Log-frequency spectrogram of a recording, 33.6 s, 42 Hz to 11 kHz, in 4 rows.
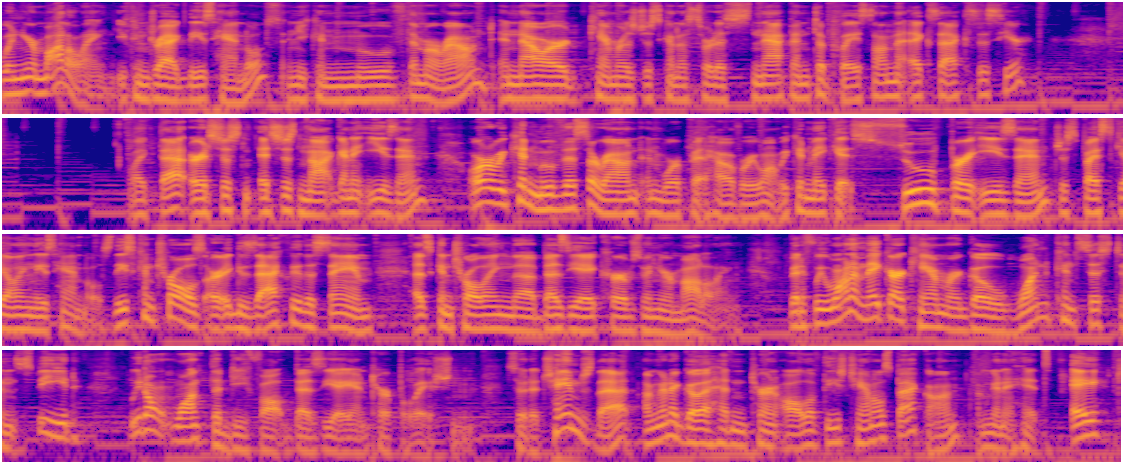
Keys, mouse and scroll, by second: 0.9 click, 1.3 g, 3.2 drag, 3.8 drag, 4.4 space, 9.4 space, 9.9-11.5 drag, 11.8 g, 12.8 click, 13.5 click, 14.0 click, 14.7 click, 14.9 s, 15.3 click, 15.9 click, 16.6 middle click, 17.1 click, 17.4 g, 18.8 drag, 21.2 scroll down 2, 21.5 middle click, 24.4 scroll up 2, 30.5-30.9 drag, 33.0 a.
